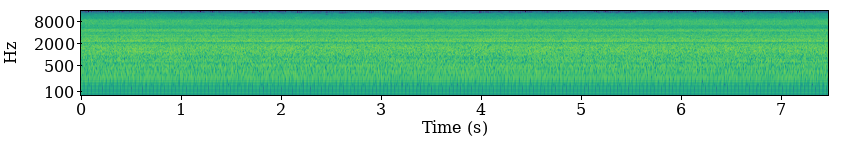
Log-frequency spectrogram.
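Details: Riding mower small single-cylinder engine, choked on first start after a rusted-on blade adaptor repair: steady even buzz at a fast idle with no misses or knocks; normal running, not yet under load.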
